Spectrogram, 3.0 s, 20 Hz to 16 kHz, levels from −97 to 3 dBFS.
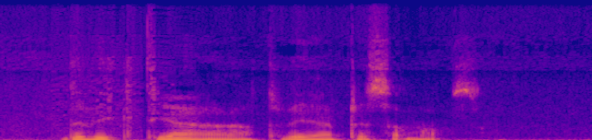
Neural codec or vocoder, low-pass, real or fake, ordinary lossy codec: none; 14.4 kHz; real; Opus, 24 kbps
